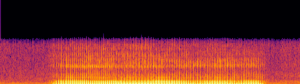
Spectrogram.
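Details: A pit bull dog snoring in daylight: a single loud, low, rattling breath lasting about two seconds, in a quiet room; dog snoring.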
